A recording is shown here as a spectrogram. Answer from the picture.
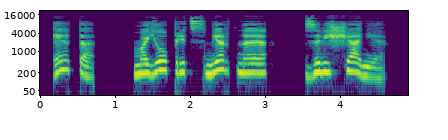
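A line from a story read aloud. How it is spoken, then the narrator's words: High sharp slow voice. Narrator (Russian): высокий, резкий голос, медленно и проникновенно сказавший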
